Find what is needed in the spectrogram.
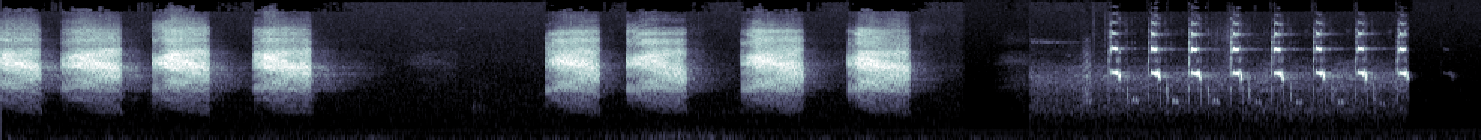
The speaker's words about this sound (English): All right, next up, if you're at a campground, you'll probably see one of these fellas bouncing around trying to steal your food, the Steller's Jay.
